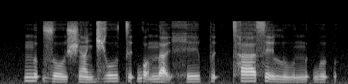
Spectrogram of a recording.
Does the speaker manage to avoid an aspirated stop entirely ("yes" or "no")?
no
